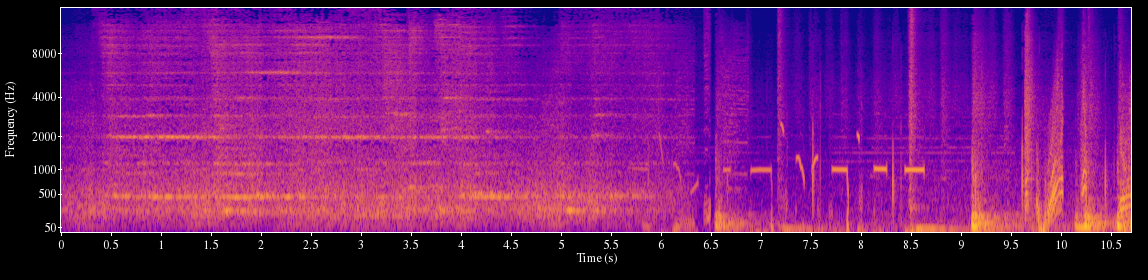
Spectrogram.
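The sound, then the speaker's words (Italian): A train rolls past on the High Line elevated railway in Manhattan with a loud, steady roar and high metallic wheel squeal for about six seconds, then cuts to sparse electronic beeps and sharp tonal chirps. “L'ultimo treno è passato nel 1980.”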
